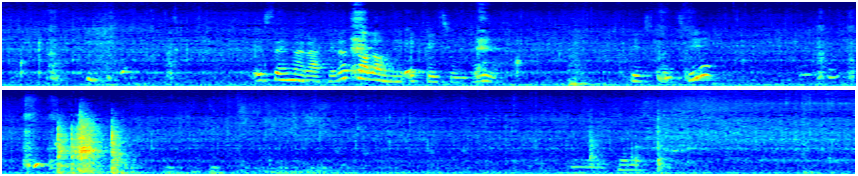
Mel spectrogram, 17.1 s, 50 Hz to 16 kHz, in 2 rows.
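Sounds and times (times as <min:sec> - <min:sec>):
vegetables sizzling in oil: 0:00.0 - 0:17.0.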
